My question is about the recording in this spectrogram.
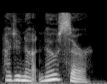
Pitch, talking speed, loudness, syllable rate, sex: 175 Hz, 280 wpm, -14 LUFS, 5.7 syllables/s, female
